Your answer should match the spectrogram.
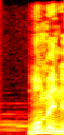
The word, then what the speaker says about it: woman: This one's all about those vowel sounds. Yes, woman is pronounced woman, and women is women. Note the difference.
